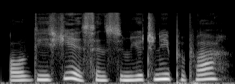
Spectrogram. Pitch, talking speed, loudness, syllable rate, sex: 215 Hz, 180 wpm, -15 LUFS, 5.6 syllables/s, female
